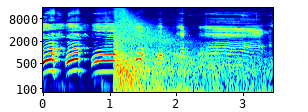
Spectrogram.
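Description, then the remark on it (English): Three quick, loud Jamaican air horn blasts in a row, each with a bright, bending pitch, then a heavy explosion-like boom that crashes in and rumbles on with noisy debris to the end. “He got the Jamaican air horns.”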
